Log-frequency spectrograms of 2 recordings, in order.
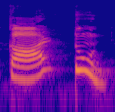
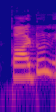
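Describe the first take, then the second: First: Cartoon slowly split as car, toon; cartoon with a gap between syllables. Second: Said in the usual way. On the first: Shown as a demonstration. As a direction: sound out cartoon in two separate beats. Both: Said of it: "How you pronounce that word?".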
